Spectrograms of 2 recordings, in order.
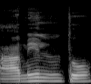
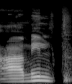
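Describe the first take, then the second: First: The word ends on a final vowel. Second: The word ends on a cut-off consonant. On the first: The reader continues without stopping. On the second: The reader stops on this word.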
